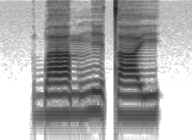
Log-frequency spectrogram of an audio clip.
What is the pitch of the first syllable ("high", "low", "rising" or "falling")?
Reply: low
